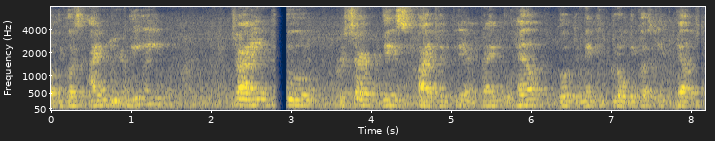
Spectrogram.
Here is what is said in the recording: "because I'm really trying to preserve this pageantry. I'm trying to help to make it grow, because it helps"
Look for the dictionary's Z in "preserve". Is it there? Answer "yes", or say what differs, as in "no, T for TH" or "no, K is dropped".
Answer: no, S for Z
